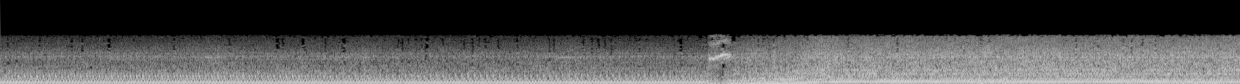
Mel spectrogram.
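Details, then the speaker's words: Wood-Mizer LT40HD sawmill engine with a newly fitted carburetor, restarted after cooling down with the idle just set: it runs steady, then dips and lurches as the load engages before settling; surges on engagement, still needing adjustment. "okay first couple times that I was getting the surge when I engaged the engine and uh not bad but it's not the way I want it"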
